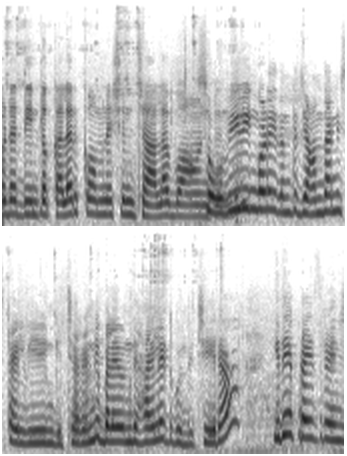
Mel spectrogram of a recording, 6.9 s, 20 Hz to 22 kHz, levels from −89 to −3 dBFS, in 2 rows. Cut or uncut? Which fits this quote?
uncut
